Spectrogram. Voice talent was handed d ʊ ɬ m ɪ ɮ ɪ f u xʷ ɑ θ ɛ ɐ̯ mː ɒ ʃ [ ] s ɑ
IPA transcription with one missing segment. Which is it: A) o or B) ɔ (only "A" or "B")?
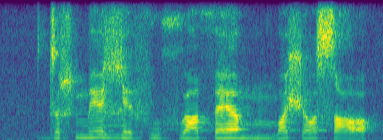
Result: B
